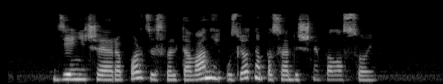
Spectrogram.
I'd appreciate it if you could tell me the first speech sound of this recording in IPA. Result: d͡zʲ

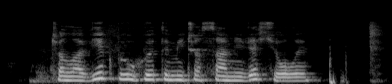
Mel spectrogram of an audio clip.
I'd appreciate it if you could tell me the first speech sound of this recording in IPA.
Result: t͡ʂ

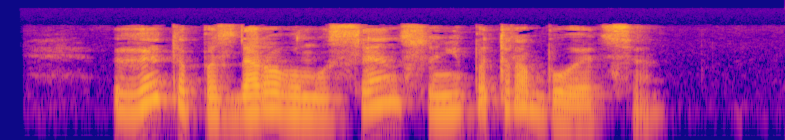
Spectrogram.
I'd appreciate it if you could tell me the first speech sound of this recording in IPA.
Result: ɣ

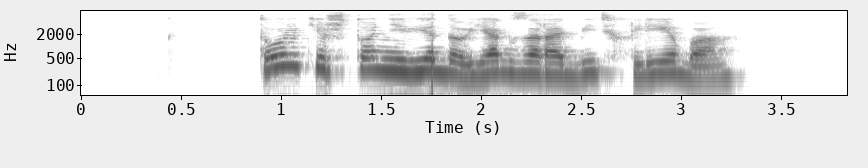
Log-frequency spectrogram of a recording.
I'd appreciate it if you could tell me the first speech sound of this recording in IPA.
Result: t̪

